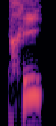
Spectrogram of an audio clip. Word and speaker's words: prix: En français, le prix, and the X is silent.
